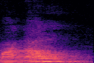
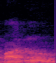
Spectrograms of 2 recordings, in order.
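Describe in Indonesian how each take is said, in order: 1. Vokal penghubung setelah man adalah a. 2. Vokal penghubung setelah man adalah u. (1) "bukan manal" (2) "bukan manul"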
